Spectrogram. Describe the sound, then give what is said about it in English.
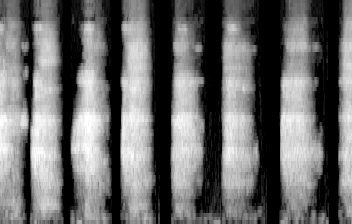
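Eight short, quick breaths in a guided breathing exercise, tiny inhales flowing into exhales. Each is a soft, airy rush, evenly paced with brief gaps between them, and no one talks. “So we're going to take teeny tiny breaths, but we're just going to connect the inhale to the exhale.”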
